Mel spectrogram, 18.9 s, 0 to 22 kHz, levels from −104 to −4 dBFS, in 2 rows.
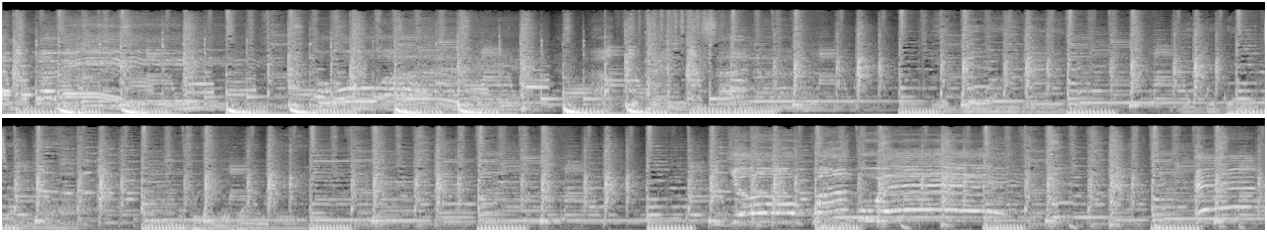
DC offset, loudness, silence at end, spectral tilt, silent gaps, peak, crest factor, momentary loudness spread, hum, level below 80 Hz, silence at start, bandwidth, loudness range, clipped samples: under 0.1%; -17 LUFS; 0 s; -3.5 dB/octave; none; 0 dBFS; 16 dB; 7 LU; none; -24 dBFS; 0 s; 16.5 kHz; 4 LU; under 0.1%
